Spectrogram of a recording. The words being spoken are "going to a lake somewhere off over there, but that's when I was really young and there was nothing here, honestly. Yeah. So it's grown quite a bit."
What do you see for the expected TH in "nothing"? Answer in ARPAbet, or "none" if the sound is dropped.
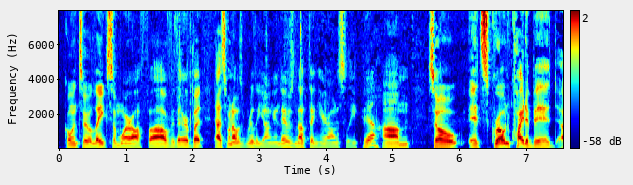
TH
